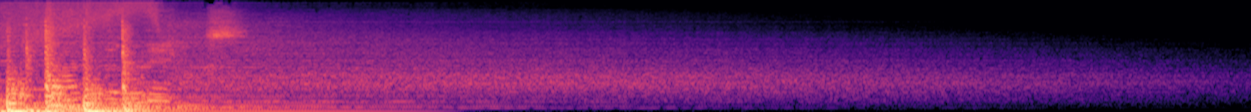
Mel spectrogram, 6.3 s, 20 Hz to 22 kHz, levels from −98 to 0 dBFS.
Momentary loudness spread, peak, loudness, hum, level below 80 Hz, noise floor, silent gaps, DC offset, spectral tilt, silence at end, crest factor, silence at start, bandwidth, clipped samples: 29 LU; 0 dBFS; -14 LUFS; none; -20 dBFS; -63 dBFS; none; under 0.1%; -5.5 dB/octave; 5 s; 18 dB; 0 s; over 20 kHz; under 0.1%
